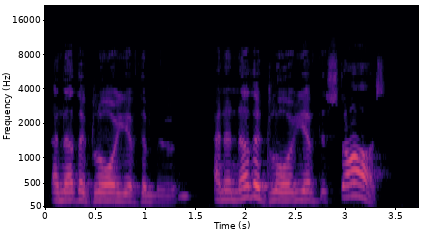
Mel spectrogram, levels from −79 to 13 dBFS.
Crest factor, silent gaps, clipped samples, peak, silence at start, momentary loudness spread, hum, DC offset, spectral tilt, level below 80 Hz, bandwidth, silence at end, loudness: 16 dB; none; under 0.1%; -18 dBFS; 0.05 s; 17 LU; none; under 0.1%; -5.5 dB/octave; -80 dBFS; 11 kHz; 0.35 s; -33 LUFS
